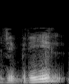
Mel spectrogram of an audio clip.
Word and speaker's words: جبريل: اللي بيقرأ جبريل جبريل، جبرائيل جبرائيل، هكذا.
